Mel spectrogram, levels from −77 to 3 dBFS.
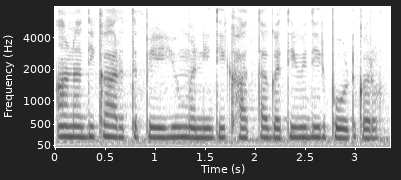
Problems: constant background noise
